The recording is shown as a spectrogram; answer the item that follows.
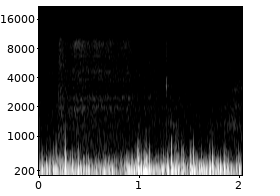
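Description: Wind buffeting the phone's microphone: an uneven low rumble with frequent small thumps.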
